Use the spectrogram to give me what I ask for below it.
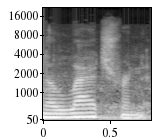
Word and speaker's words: Eladrin: He is is it pronounced Eladrin? Eladrin.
